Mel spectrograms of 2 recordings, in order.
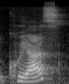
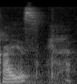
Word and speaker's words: Qais: For example, we know in Medina, Zayd bin Thabit, in Mecca, Abdullah bin Saib, in Basra, Amir ibn Abdul Quyas. Sorry for the pronunciation. Qais.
